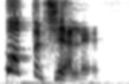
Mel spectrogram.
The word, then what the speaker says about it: Botticelli: It's a painting done by Sandro Botticelli. And that's how you have to pronounce it. Botticelli!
